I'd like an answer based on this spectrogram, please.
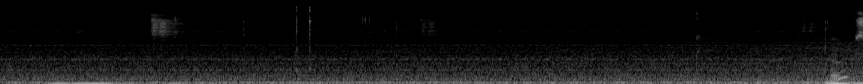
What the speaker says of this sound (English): Oops, got a train going by.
